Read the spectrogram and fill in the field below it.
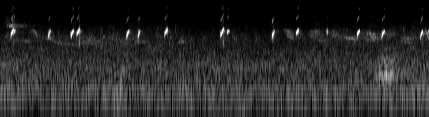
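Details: Nestling Australian miners begging for food in the nest: bright, high-pitched chirps, sometimes in quick pairs, repeated steadily about every half second over faint background hiss.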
